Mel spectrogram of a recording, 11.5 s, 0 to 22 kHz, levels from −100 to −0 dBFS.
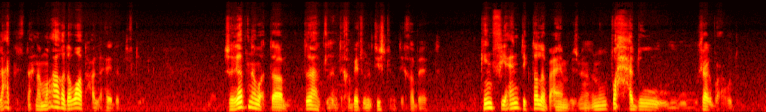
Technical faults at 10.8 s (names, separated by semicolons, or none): speech cut by the noise suppressor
